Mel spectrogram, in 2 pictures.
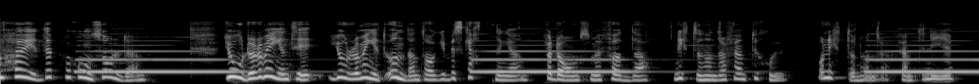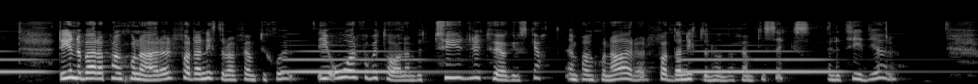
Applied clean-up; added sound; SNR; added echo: classical method log-MMSE.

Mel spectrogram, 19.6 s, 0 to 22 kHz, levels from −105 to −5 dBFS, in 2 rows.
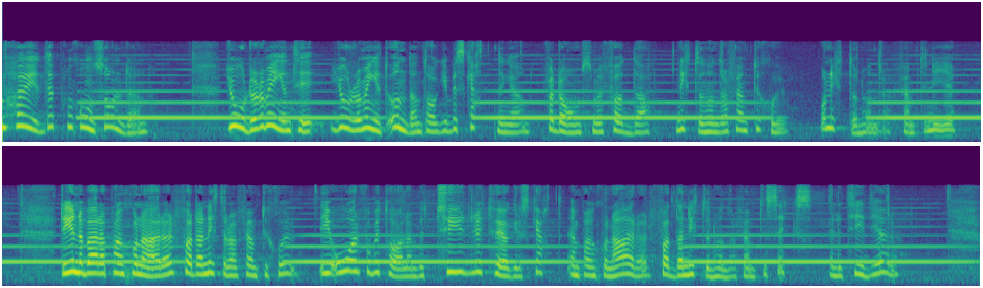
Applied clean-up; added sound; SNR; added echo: none; Wind instrument, woodwind instrument; 5 dB; none.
